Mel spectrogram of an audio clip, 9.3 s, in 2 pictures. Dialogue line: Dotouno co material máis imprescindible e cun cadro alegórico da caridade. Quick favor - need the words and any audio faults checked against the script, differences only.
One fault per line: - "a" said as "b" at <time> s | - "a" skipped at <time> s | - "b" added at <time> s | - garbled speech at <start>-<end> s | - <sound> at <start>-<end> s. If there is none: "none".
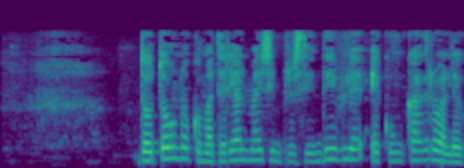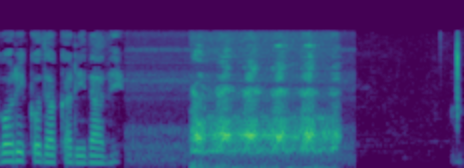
- bark at 6.6-8.1 s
